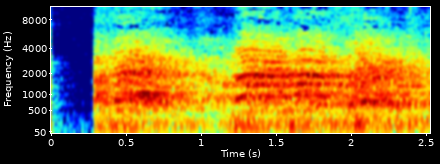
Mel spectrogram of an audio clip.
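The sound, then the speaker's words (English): Armed and unarmed protesters who stormed the Michigan State House to protest Governor Whitmer's lockdown shout together indoors, a loud, dense roar of many voices chanting and yelling "let us in" at once, sustained after a brief silent start and echoing in an enclosed space. “So up on screen, I have footage of armed and arm, unarmed protesters that stormed the Michigan State House to protest Governor Whitmer's lockdown.”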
